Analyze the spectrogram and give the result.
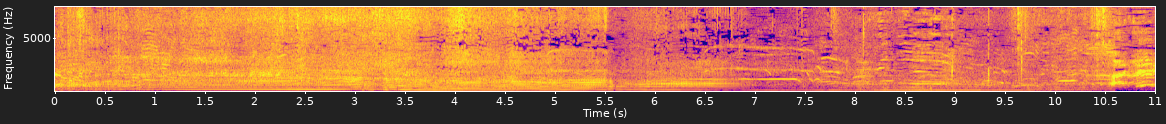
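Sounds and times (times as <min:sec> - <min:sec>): car engine at full throttle: 0:00.0 - 0:10.4.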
